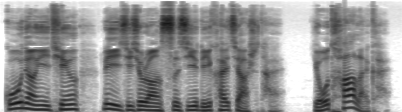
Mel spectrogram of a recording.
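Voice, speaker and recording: A man telling a story aloud with a lively, widely swinging voice that rises and falls through the tense scenes. His pitch sits in an ordinary middle range, and the recording is dry and close with no room sound. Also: moderate pace, no echo. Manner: expressive, dramatic storytelling. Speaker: narrator. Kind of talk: story narration.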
